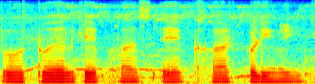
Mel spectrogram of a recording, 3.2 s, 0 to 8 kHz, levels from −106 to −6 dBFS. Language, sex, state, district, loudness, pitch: Hindi, male, Uttar Pradesh, Shamli, -17 LUFS, 105 Hz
